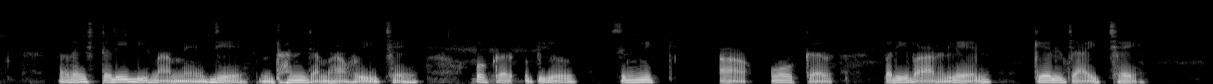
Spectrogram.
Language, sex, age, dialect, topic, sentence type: Maithili, male, 25-30, Eastern / Thethi, banking, statement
